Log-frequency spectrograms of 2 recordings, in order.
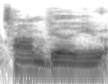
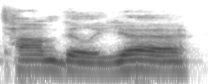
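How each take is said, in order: First: The surname is pronounced the English way. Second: The surname is pronounced the French way. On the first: It is how the bearer says his own name. "he calls himself" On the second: It follows the name's French origin. "that's probably the right pronunciation though, because it's a French name"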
